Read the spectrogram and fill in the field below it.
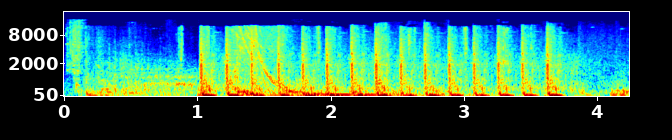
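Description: A gun fires rapid shots in a game.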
